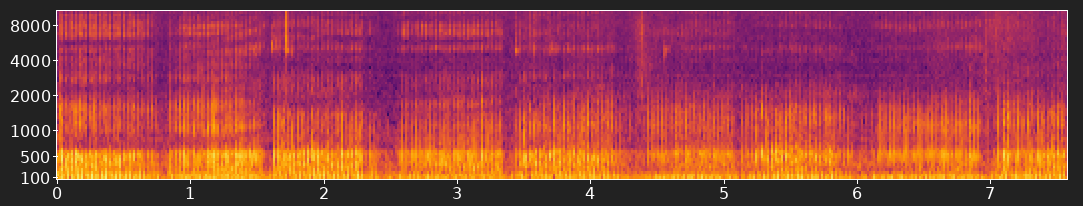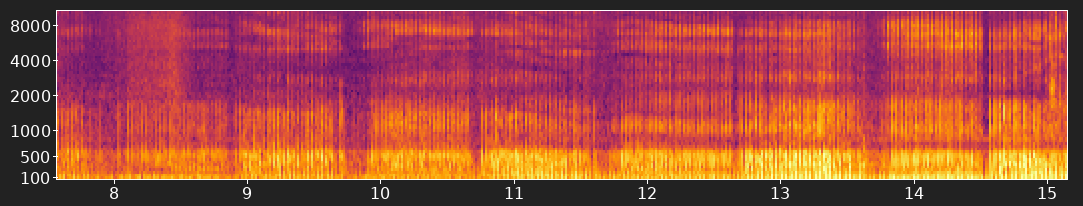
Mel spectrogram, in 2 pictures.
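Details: Continuous low rumbling purr of a domestic cat, the steady vibration interrupted by brief breath gaps roughly every second, growing slightly louder toward the end, with no other sounds.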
